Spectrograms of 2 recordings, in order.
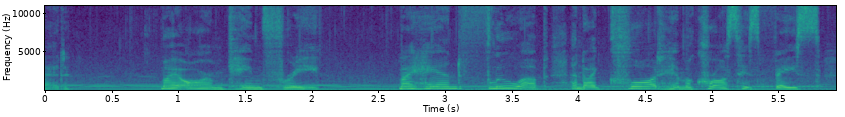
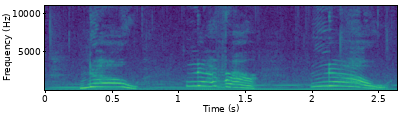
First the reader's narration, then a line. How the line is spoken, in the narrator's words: shouted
